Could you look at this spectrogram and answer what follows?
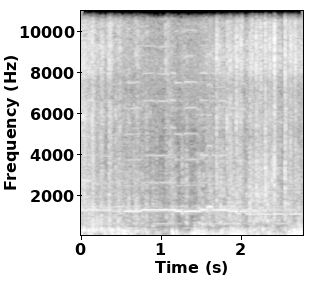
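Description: Pigeons coo in low, soft murmurs from a nearby loft after heavy rain, their continuous burbling overlapping with light background noise.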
